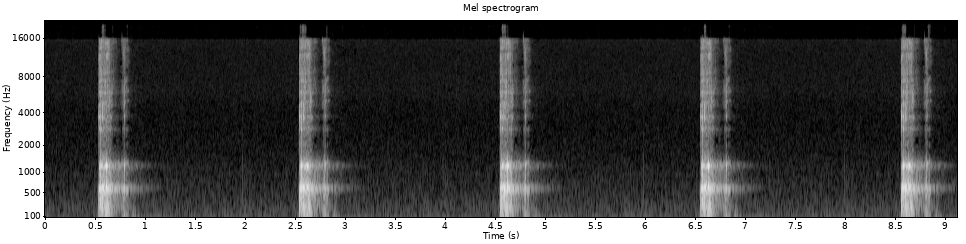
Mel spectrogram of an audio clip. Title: Burp Sound Effect - 트림 소리 효과음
